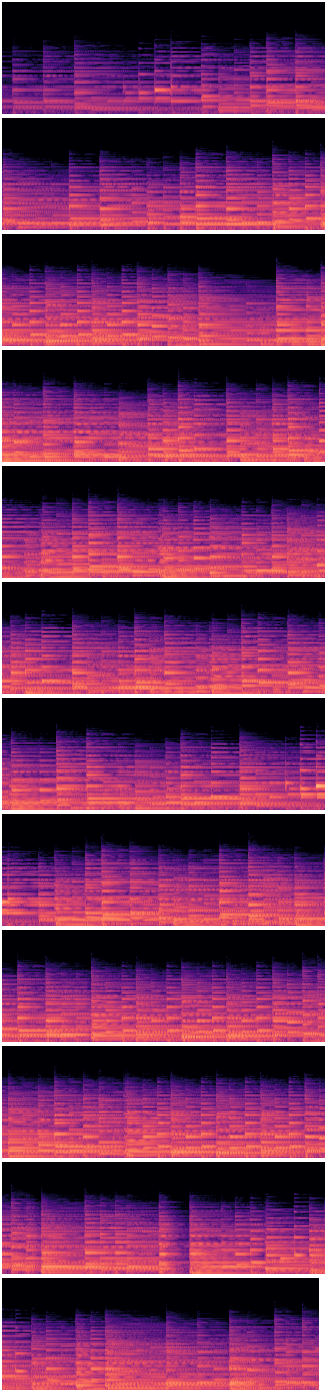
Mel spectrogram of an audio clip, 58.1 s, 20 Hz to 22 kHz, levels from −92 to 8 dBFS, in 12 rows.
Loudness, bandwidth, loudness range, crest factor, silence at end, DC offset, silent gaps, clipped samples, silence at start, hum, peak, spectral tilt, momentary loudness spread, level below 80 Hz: -21 LUFS; 6.4 kHz; 4 LU; 16 dB; 0 s; under 0.1%; none; under 0.1%; 0 s; none; -4 dBFS; -8.5 dB/octave; 7 LU; -36 dBFS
